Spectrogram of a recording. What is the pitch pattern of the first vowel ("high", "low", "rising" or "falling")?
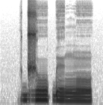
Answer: high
